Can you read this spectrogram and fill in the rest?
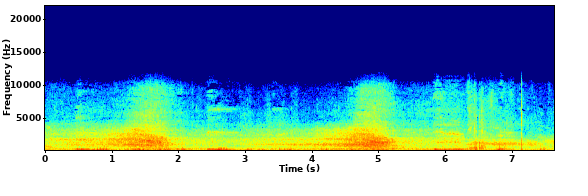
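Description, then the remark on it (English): A car drives along with a steady engine and road rumble, heard from inside the car, the noise swelling twice as it picks up speed before settling back to a constant drone. “Plain clothes, unmarked Garda car, recording a piece of audio in the car.”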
